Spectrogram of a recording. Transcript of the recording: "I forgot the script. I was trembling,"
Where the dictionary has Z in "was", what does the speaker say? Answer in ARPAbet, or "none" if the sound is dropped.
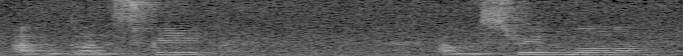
S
